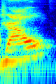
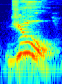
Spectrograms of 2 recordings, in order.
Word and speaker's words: Joule: called a Joule okay it looks a little bit like jowl but we don't pronounce a Joule this is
